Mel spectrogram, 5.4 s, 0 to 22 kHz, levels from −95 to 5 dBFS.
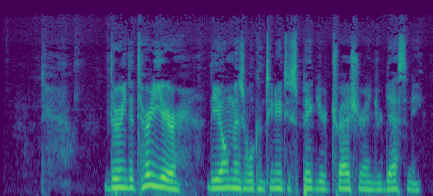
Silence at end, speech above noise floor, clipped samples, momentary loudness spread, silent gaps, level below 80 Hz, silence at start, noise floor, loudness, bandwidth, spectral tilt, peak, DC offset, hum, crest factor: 0.15 s; 40 dB; under 0.1%; 9 LU; none; -48 dBFS; 0.5 s; -62 dBFS; -23 LUFS; 15 kHz; -5.5 dB/octave; -6 dBFS; under 0.1%; none; 18 dB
